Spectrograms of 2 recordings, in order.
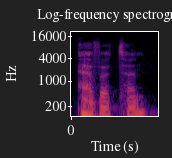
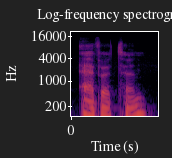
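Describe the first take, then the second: The two takes are said the same way.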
